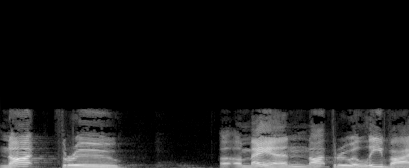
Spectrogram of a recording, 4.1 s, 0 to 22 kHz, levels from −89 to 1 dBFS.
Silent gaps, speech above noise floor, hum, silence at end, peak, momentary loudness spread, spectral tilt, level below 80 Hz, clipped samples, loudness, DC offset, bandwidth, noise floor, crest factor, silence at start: none; 41 dB; none; 0 s; -2 dBFS; 11 LU; -2 dB/octave; -54 dBFS; under 0.1%; -19 LUFS; under 0.1%; 8 kHz; -59 dBFS; 18 dB; 0 s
